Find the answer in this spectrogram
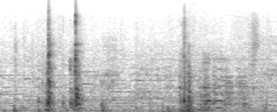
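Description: Wooden cabinet doors being opened by hand: three sharp clacks, about a second in, just after that, and near three seconds, the last with a duller thud. Quiet background music runs under them.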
